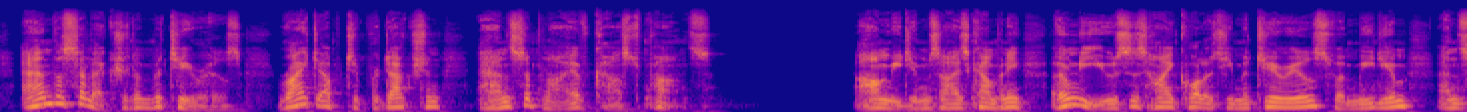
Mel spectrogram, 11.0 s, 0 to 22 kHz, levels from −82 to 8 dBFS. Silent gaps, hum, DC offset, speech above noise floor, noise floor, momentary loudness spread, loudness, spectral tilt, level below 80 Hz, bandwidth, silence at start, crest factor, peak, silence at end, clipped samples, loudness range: 5.93-6.15 s; none; under 0.1%; 52 dB; -76 dBFS; 9 LU; -23 LUFS; -3.5 dB/octave; -60 dBFS; 16 kHz; 0.15 s; 22 dB; -4 dBFS; 0 s; under 0.1%; 4 LU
